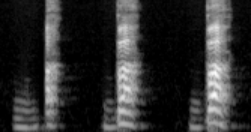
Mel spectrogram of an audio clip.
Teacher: When I make this sound, my lips touch, then open. I push some air out, and my tongue stays down. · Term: sound of B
